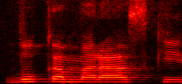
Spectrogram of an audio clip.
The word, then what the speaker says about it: Luca Maraschi: I only have to say it once so Luca maraski Mateo Colina okay all right cool all right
